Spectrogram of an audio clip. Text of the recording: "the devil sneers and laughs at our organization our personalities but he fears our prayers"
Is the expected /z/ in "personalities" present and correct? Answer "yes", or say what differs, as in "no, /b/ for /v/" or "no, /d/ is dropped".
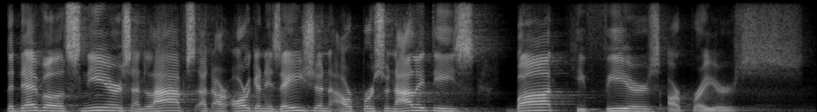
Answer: no, /s/ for /z/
